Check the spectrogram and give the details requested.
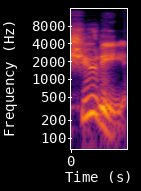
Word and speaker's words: Schuette: prudence we have and it's pronounced shy right shy rhymes with duty I don't laugh but the guy the attorney general of Michigan his Twitter handle is actually shy on duty so you're sick it's the other one not that duty but Um, it's pronounced shudy and the name of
